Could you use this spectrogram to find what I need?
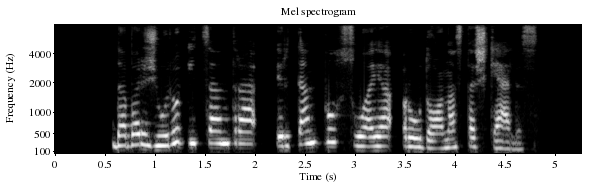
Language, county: Lithuanian, Utena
